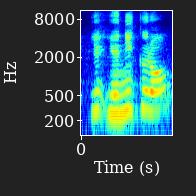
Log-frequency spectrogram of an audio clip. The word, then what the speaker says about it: Uniqlo: Bags from Uniqlo? Yeah. I got a bag, yeah. Yeah, yeah. How do you say it? Uniqlo?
